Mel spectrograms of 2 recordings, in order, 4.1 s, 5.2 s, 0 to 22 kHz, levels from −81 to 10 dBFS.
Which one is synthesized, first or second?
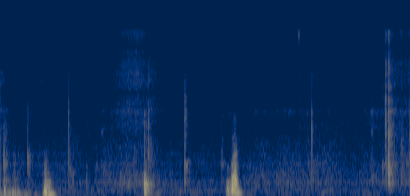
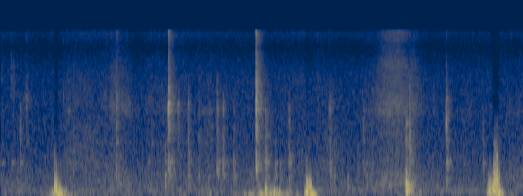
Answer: first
